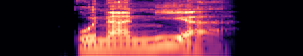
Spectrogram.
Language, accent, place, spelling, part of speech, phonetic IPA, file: German, Germany, Berlin, onanier, verb, [ʔonaˈniːɐ̯], De-onanier.ogg
- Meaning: 1. singular imperative of onanieren 2. first-person singular present of onanieren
